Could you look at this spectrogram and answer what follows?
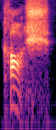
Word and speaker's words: cosh: as shine okay and hyperbolic cosine which are going to pronounce as cosh okay so just for the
